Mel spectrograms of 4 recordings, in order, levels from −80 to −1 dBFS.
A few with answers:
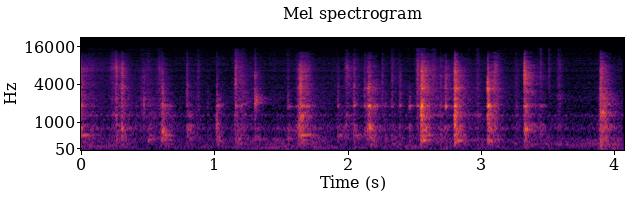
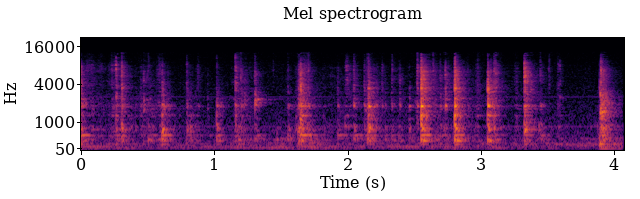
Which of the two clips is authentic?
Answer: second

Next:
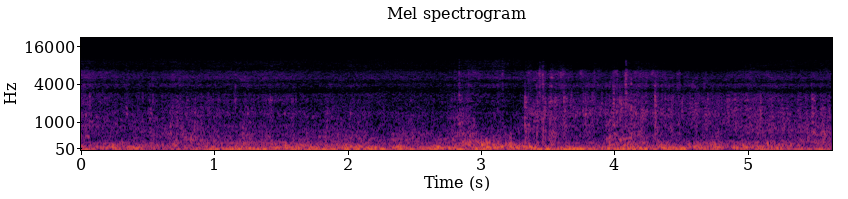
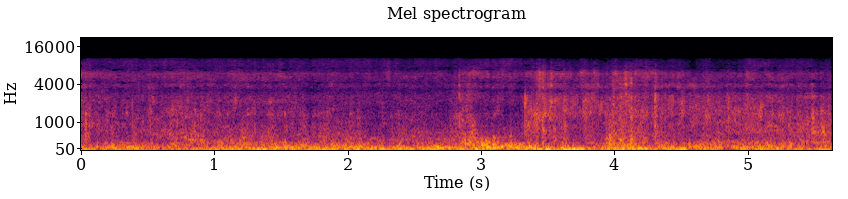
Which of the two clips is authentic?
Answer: first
